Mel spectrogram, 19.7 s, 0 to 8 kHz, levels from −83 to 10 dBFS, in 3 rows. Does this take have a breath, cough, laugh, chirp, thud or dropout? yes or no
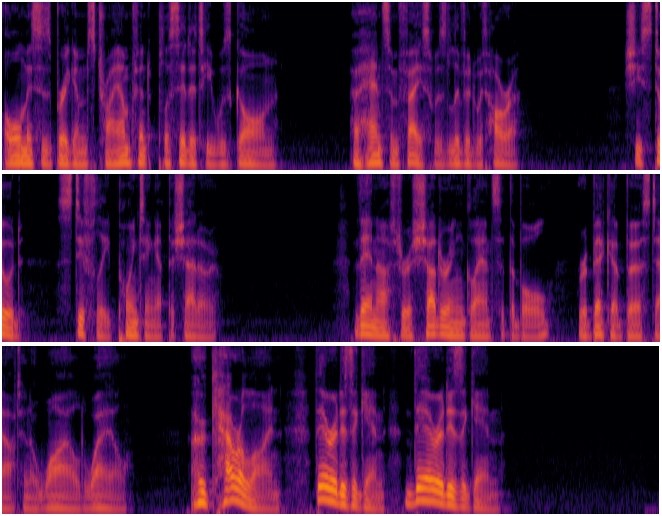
no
